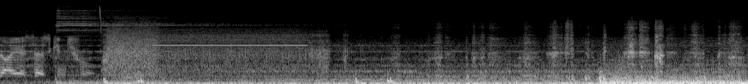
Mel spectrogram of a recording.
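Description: A distant explosion bursts with a deep rumble.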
